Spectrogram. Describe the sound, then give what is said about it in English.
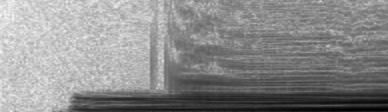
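A long bell ring sound effect, rung for Michelle Wolf's hour set: one loud, low, buzzy tone that swells in quickly and holds steady without fading, rich in overtones, with no voices over it. “I'm ringing that bell for Michelle.”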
